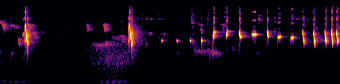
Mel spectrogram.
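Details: Female sooty-headed bulbul lure call, meant to raise male breeding urge: a few scattered sharp chirps, then a quickening run of short bright high notes, ending in a rapid chattering series.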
